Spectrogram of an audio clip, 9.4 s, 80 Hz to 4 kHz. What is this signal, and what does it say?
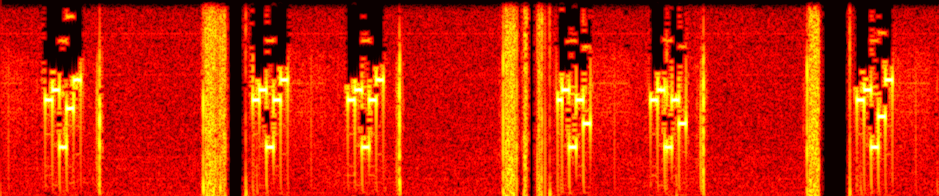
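Five-tone selective call (ZVEI), heard as quick runs of five tones, tones of about 70 ms. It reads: 89170 89180 89180 89185 89185 89160
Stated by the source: ZVEI five-tone call 89138 received by SDR, logged by Feuerwehr Orlamünde.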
